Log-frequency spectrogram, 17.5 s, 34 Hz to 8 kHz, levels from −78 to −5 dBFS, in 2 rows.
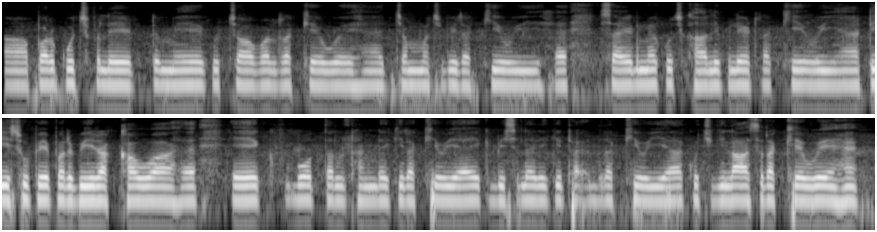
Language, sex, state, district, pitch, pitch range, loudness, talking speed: Hindi, male, Uttar Pradesh, Shamli, 145 Hz, 140-145 Hz, -19 LUFS, 165 wpm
